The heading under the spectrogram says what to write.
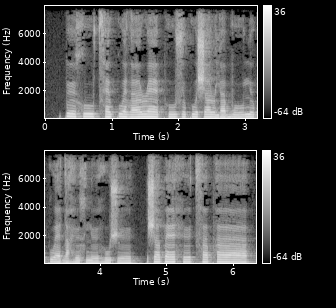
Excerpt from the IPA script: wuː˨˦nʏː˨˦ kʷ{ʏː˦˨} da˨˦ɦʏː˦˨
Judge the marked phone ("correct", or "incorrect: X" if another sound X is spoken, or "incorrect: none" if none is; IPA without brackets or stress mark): incorrect: ɛː˦˨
